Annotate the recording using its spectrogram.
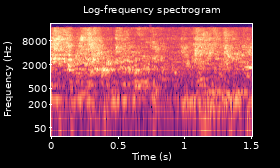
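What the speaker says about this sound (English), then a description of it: "I'm just gonna wash these out. I just do it with hot water." Hot tap water runs steadily into a kombucha jar being rinsed out, a soft continuous splashing rush at low level.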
